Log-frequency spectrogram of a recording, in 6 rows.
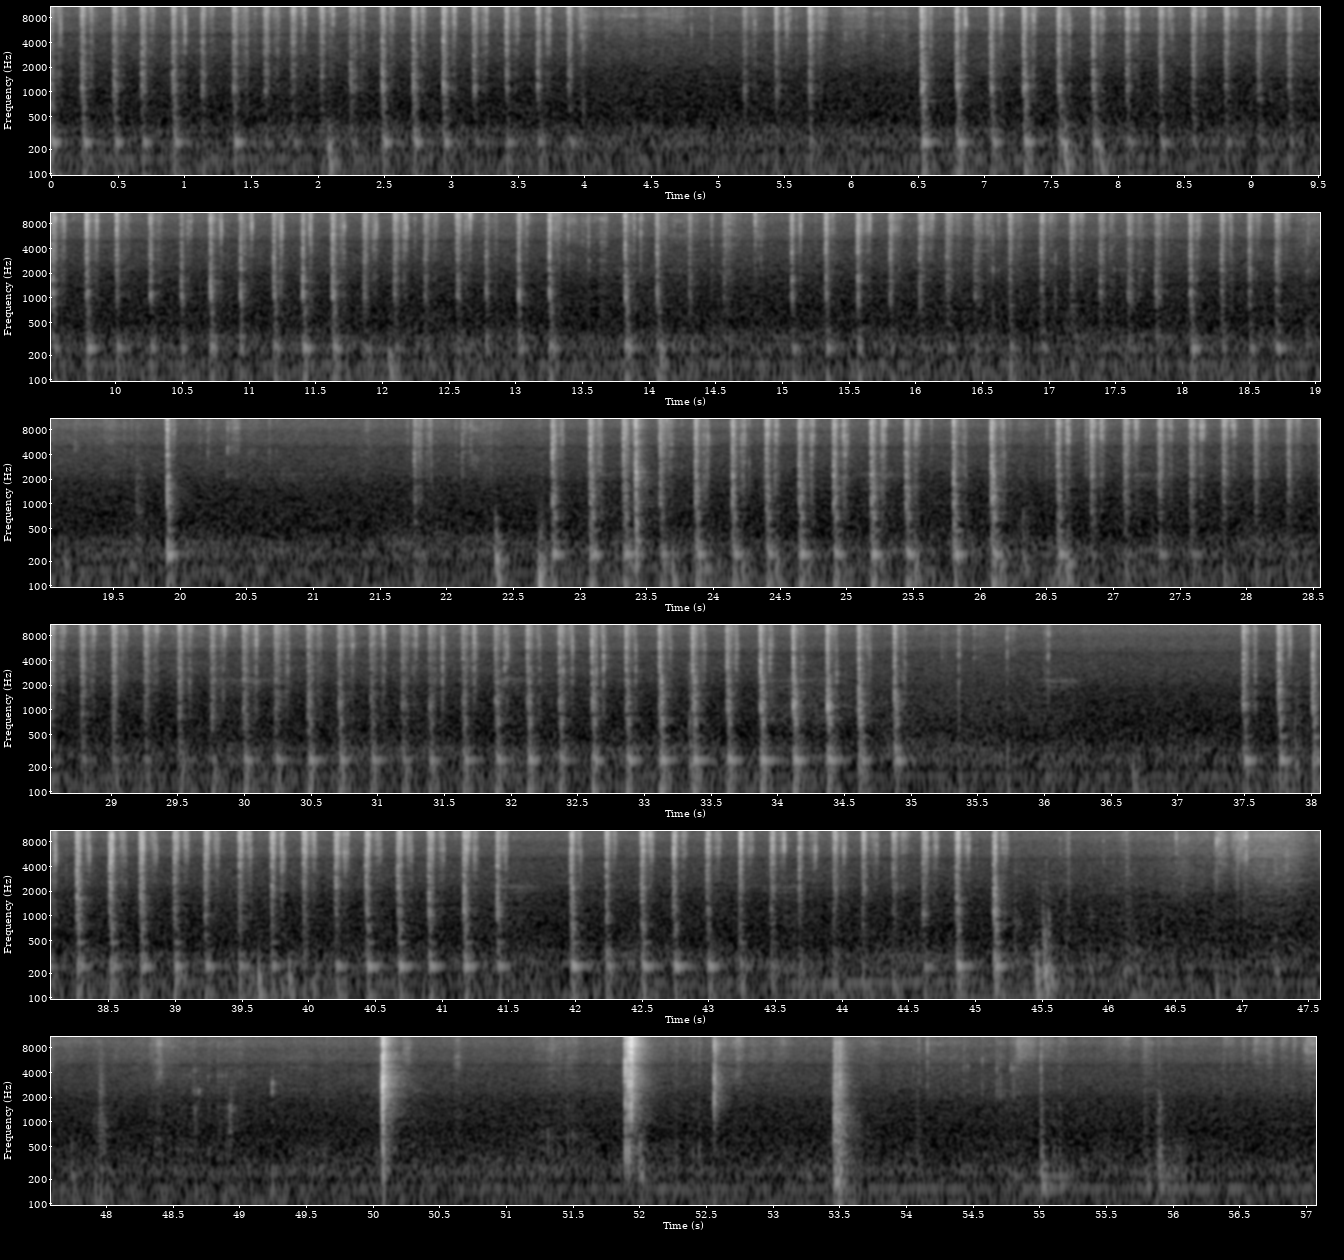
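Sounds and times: paintbrush dabbing taps: 37.5 - 45.7.

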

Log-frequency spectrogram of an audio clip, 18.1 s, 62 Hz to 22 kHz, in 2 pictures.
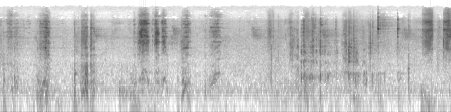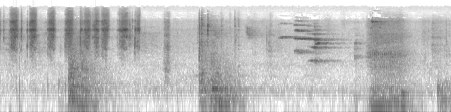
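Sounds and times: hoof rasp scraping: 2.6 - 4.6, 8.4 - 11.9.

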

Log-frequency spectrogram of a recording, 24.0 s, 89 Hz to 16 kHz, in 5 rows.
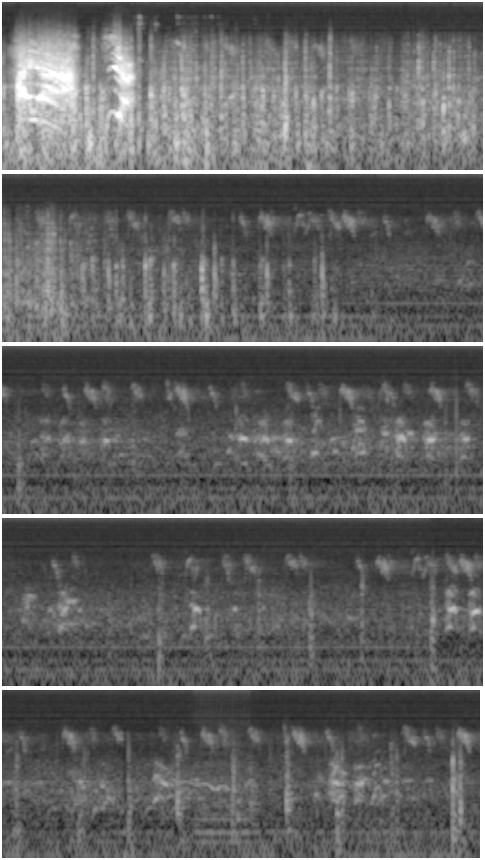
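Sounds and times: horse-drawn cart clattering: 0.0 - 8.4
small birds chirping: 1.1 - 24.0.

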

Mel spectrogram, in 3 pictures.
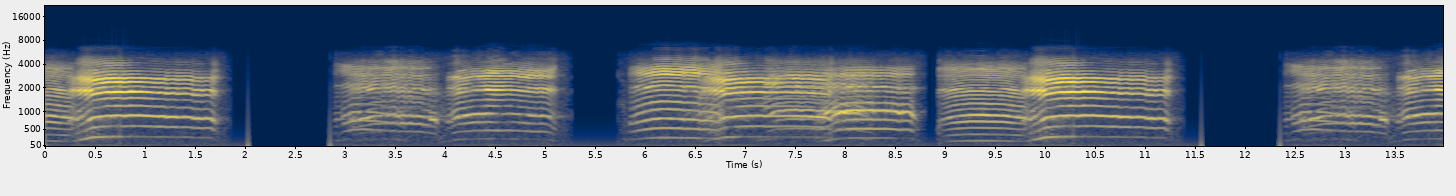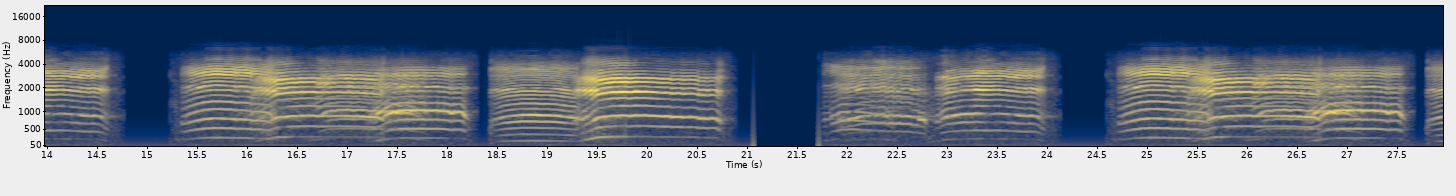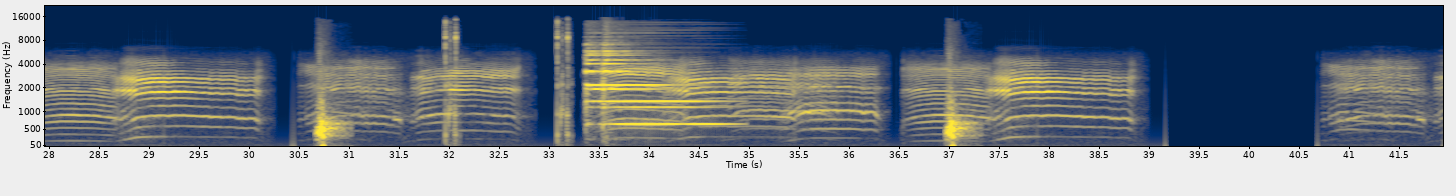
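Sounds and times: sheep bleating: 0.1 - 1.8, 2.9 - 5.1, 5.9 - 8.4, 9.0 - 11.3, 27.8 - 30.2, 37.7 - 38.9, 40.7 - 41.8.

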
